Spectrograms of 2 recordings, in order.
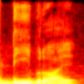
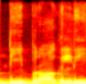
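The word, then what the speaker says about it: de Broglie: कि जो गाइड है डिब्रॉय एक बहुत ही ग्रेट साइंटिस्ट उतरे हैं इसको स्पेलिंग हिसाब से अगर बात करें तो डी ब्रोग्ली जैसा लगता है ओके इसके बहुत सारे लोग उसको डी ब्रोग्ली ही कहते हैं बल्कि कई मर्तबा और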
